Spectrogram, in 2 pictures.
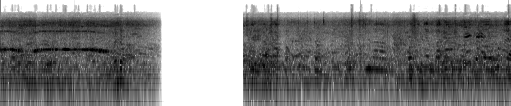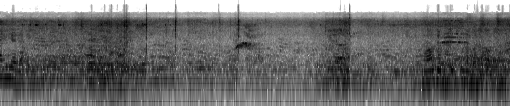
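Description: A crowd of adults and children chatters in a busy, echoing hall.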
